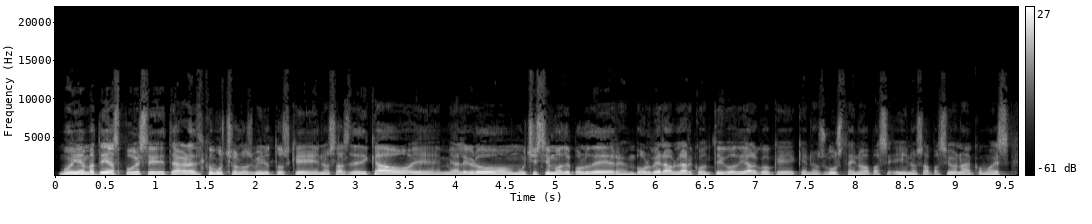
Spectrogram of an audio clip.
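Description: A man's voice: fairly high pitch, steady tone, brisk, hardly any pauses, darkish tone. A man with an accent from Spain presenting live radio spontaneously as the host. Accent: Spanish from Spain.

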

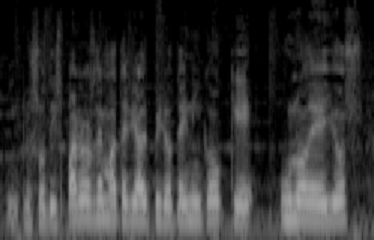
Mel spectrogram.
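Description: A man gives a radio news briefing in a clear, factual manner. His voice is pitched quite high for a man, with faint music playing underneath. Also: level tone, quick pace, warm tone. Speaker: news desk reporter. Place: radio studio.

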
